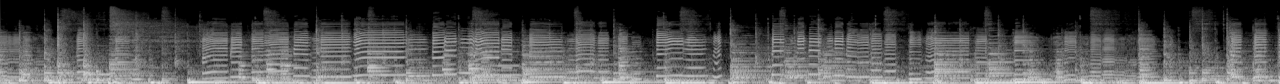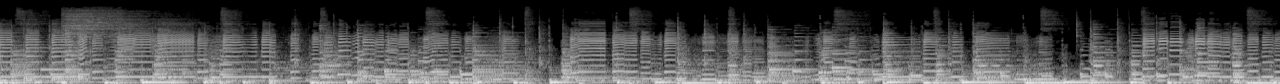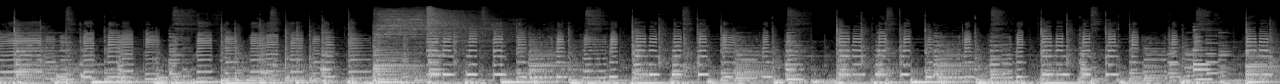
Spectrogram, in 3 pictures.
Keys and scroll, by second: 10.4 space.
